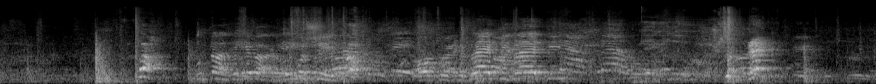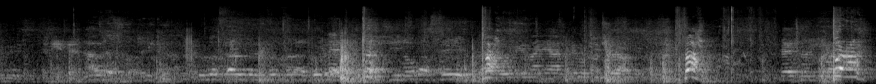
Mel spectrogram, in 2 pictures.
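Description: Boxing gloves thud against bodies in sharp blows.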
